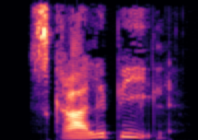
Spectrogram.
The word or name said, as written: skraldebil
